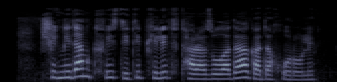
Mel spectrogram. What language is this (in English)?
Georgian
